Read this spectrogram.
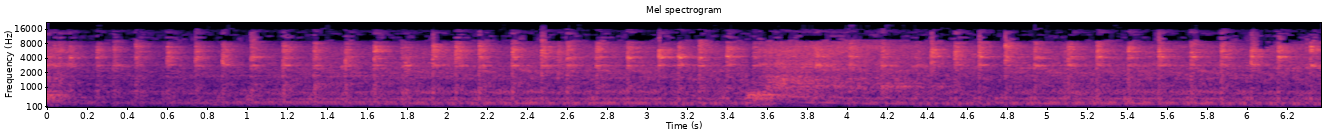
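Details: Husqvarna 350 chainsaw, a free saw that sat for years and wouldn't start, first run: fast, buzzy two-stroke crackle holding a steady high idle with a slight waver; running cleanly.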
